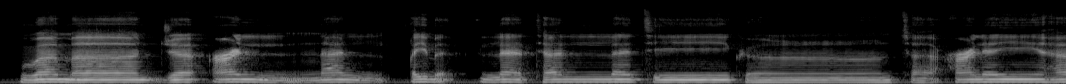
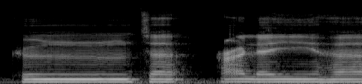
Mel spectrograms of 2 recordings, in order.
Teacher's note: Qibletelletî kunte aleyhâ derken h'yi uzatıyoruz. Niye? Çünkü harfi metten sonra dik hemze gelmiş. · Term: Metti munfasıl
